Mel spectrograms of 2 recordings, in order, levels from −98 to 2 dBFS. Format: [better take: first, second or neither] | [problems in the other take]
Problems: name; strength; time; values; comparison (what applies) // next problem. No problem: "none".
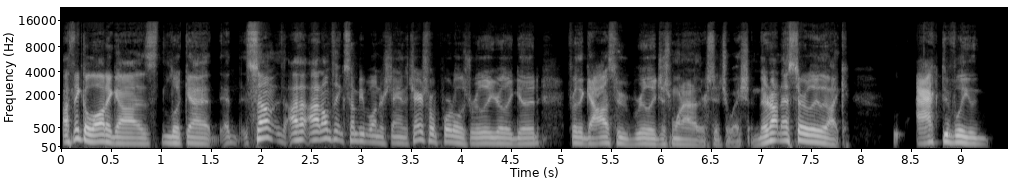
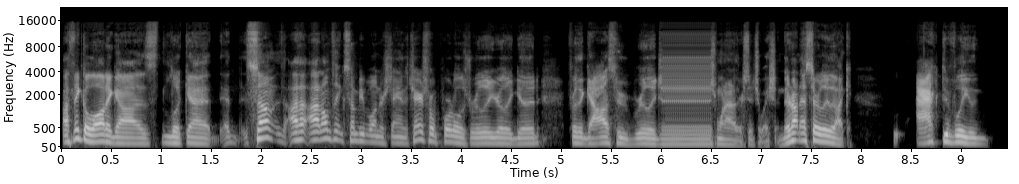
first | audio freezing; at 6 s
